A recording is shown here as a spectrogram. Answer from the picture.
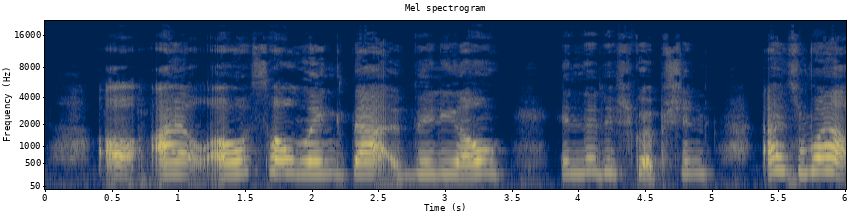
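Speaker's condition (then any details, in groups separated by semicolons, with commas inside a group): Cerebral palsy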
